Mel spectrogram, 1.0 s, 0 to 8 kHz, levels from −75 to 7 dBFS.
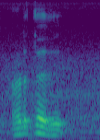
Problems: constant background noise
